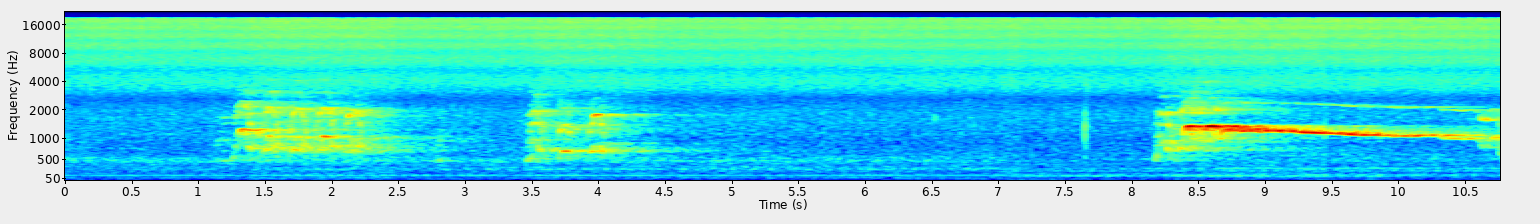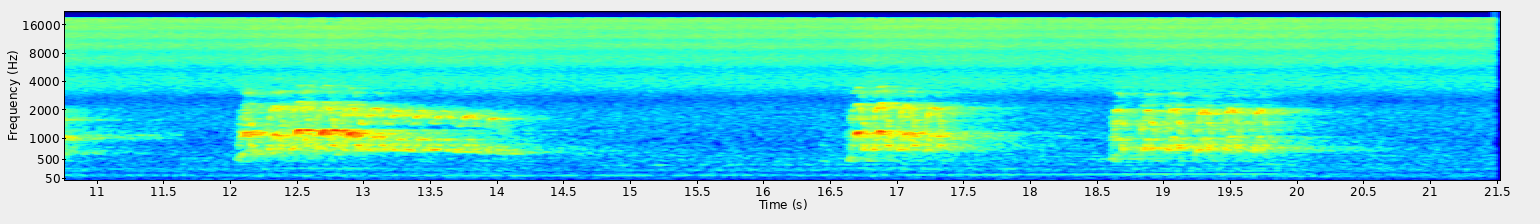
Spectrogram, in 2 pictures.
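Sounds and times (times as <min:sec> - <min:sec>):
coyote long falling howl: 0:01.2 - 0:04.6, 0:08.2 - 0:14.6, 0:16.6 - 0:20.7.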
